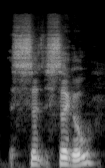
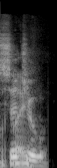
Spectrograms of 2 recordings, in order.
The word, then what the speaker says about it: Sigil: Project Sigil. I know how to say that now. I am part of the clan. I think they actually mispronounced that at the live stream though. They called it Sigil.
